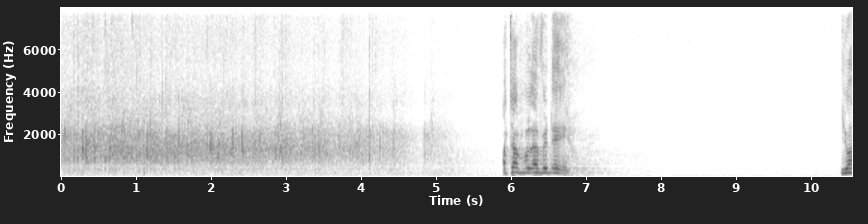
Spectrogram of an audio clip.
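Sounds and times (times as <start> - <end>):
audience clapping hands: 0.0 - 5.4
speech: 5.9 - 6.9, 10.4 - 10.5.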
